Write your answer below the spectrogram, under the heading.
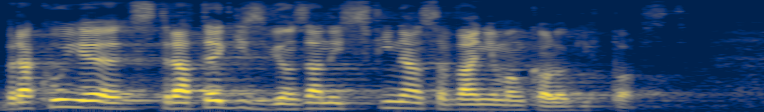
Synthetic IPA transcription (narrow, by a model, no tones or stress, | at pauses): bɾakujɛst̪ɾat̪ɛɡʲizvʲjɔ̃w̃zanɛjsfʲinansɔvaɲɛmɔŋkɔlɔɡʲifpɔ̰lst̪sɛ̥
